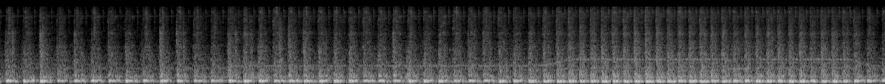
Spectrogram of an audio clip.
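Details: Portable embroidery machine shipped from Sekayu, South Sumatra with complaints of no embroidering, blank screen, hoop not positioning and dead touchscreen; run after mainboard work, presser foot lowered, sped up, one colour: even rapid stitching about three per second, no knocking or grinding; all sounds normal.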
